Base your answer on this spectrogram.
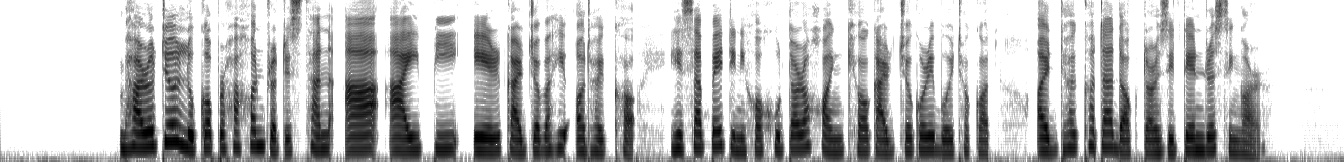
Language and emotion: Assamese, neutral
